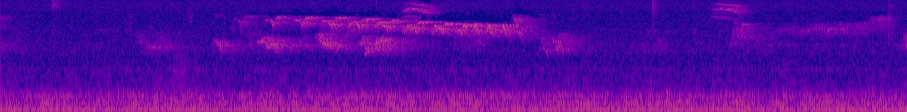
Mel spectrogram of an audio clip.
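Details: Red-eyed Vireo singing outdoors, its melodious tune likened to a shortened robin's summer song: a few brief high warbled phrases in the middle, with thin high chips and a steady low hum throughout.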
